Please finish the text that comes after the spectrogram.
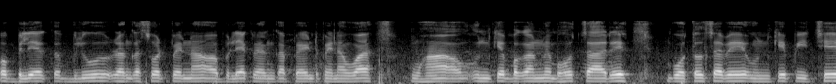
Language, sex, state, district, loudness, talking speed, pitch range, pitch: Hindi, male, Bihar, West Champaran, -17 LUFS, 170 wpm, 140-150 Hz, 145 Hz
